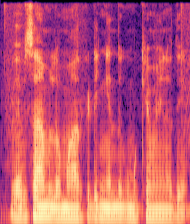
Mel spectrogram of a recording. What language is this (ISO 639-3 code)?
tel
